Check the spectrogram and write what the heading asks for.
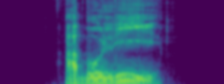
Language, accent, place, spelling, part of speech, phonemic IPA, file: German, Germany, Berlin, Abulie, noun, /abuˈliː/, De-Abulie.ogg
- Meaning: The condition abulia, absence of will-power or decisiveness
